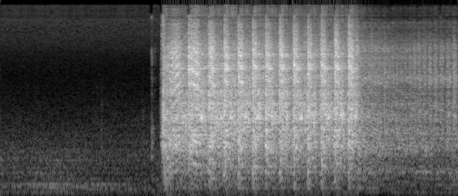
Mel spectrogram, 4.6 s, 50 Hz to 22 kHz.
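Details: 2000 Nissan Frontier XE 2.4L: steady starter cranking at about three and a half beats a second for two seconds, then dies away without catching; crank, no start.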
